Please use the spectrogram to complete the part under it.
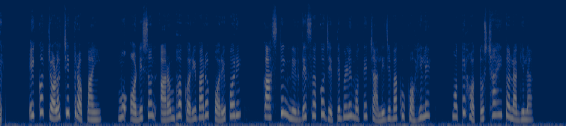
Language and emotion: Odia, sad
